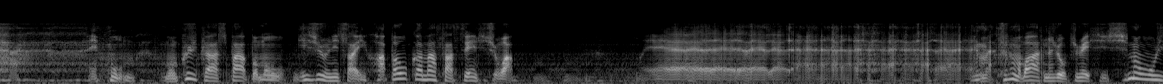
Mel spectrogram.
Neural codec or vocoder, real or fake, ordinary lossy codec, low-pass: autoencoder, 22.05 kHz, a latent of 192 numbers a frame, VITS, trained on many speakers; fake; Opus, 24 kbps; 7.2 kHz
